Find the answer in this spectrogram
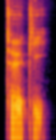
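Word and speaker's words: Turkey: 英語でトルコはトゥーキーっていう発音をします。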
